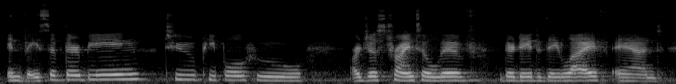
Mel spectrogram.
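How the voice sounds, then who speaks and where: A woman's voice: steady tone, takes it slowly, darkish tone, a little hiss or hum, low-quality recording. A woman in her twenties, a medical resident born in Kenya, candidly telling a personal story to camera with many fillers. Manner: candid, conversational, many fillers, rising pitch when recounting shocking moments.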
